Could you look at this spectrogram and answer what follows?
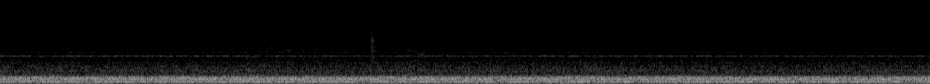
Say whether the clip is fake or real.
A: real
